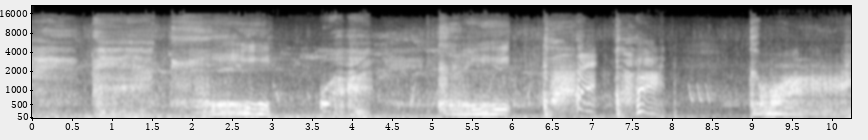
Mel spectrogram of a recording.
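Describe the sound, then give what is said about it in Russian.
A human voice imitates the toad Rozitta coughing and creaking like old wood: hoarse, croaky throat-clearing bursts and drawn-out groaning creaks in short, fairly loud spurts with brief pauses. “Жаба Розитта закашляла, заскрипела, как старое дерево.”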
